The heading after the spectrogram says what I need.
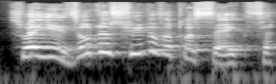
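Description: A woman voicing an excitable, fawning young gentleman who pleads theatrically. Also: high-pitched, a little slow, voice pushed up.

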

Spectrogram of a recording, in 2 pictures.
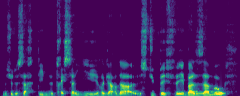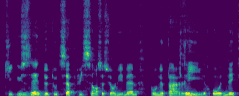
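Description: A man reading an old novel aloud with a lowish voice and a lively, wide-swinging delivery. He is expressive and now and then hesitates with small fillers. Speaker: narrator.

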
